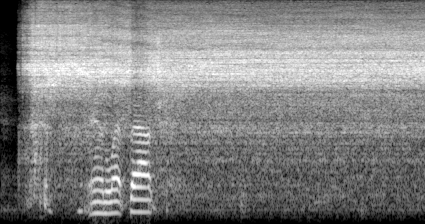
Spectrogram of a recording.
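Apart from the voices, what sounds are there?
steam hissing from Instant Pot quick pressure release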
